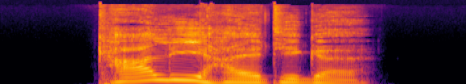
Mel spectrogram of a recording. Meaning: inflection of kalihaltig: 1. strong/mixed nominative/accusative feminine singular 2. strong nominative/accusative plural 3. weak nominative all-gender singular
- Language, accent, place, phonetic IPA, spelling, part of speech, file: German, Germany, Berlin, [ˈkaːliˌhaltɪɡə], kalihaltige, adjective, De-kalihaltige.ogg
